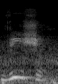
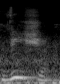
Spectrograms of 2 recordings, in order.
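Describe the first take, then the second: The two takes are said the same way.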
